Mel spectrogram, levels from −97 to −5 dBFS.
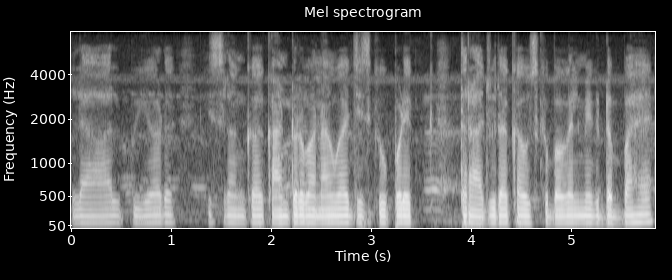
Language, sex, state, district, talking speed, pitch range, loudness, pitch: Hindi, male, Bihar, West Champaran, 205 wpm, 100-105 Hz, -18 LUFS, 100 Hz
